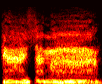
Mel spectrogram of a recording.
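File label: yell, robot; heavy; mvm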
